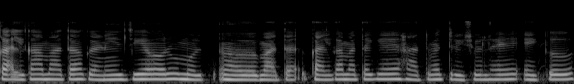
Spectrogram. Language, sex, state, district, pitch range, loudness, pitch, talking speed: Hindi, female, Bihar, Sitamarhi, 220-235 Hz, -29 LUFS, 230 Hz, 135 wpm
